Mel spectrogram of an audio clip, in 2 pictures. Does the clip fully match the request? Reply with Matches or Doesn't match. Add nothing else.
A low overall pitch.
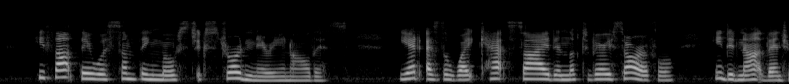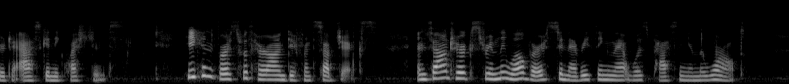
Doesn't match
